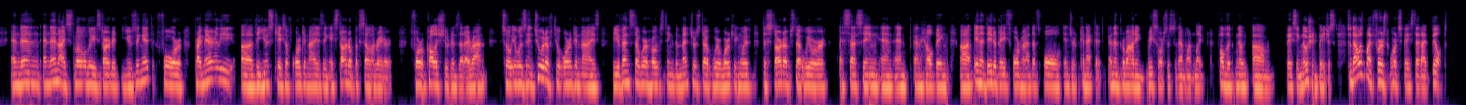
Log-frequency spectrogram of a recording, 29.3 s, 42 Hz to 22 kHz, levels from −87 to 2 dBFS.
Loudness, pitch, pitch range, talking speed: -24 LUFS, 130 Hz, 125-140 Hz, 170 wpm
